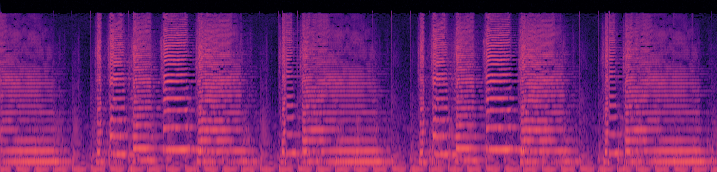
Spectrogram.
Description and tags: sax realtime edited with max/msp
